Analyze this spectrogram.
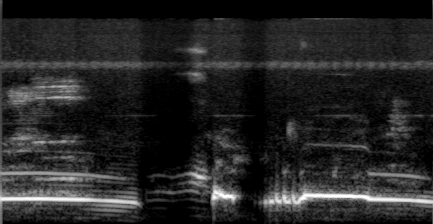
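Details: Long curving coo of a puter dove, recorded as a lure for other puters. A sustained hooting tone slowly falls, then a sharp clipped note and a trembling roll lead into a second long coo.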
